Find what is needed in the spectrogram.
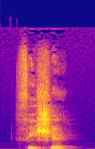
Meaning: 1. chip, token 2. form (blank template on paper) 3. card, like a punch card, microfiche or file card
- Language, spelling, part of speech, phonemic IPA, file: Dutch, fiche, noun, /ˈfiʃə/, Nl-fiche.ogg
